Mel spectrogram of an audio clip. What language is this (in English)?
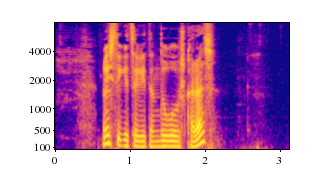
Basque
